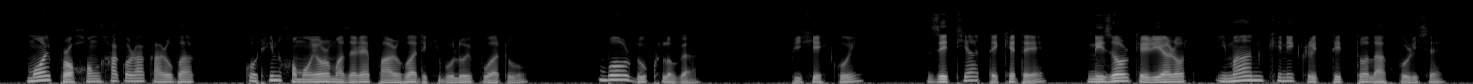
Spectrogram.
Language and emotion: Assamese, sad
